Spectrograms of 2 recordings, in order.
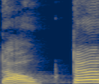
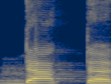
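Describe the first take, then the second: First: The first vowel is an au sound. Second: The first vowel is a long open aa. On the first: "औ की मात्रा लगाकर देखी, तो ये और भी बिगड़ गया" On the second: "हमने इसको आ के साथ लिखा"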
